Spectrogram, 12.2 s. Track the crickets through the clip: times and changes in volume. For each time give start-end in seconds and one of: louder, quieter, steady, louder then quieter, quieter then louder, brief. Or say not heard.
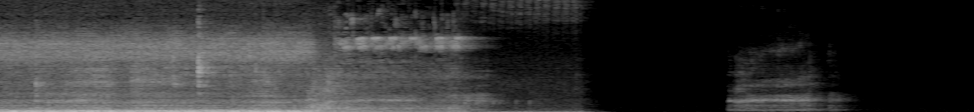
0.0-7.3 quieter.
